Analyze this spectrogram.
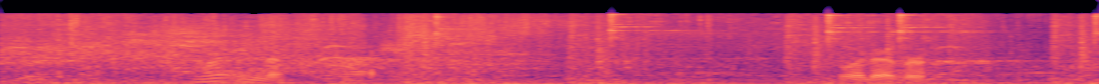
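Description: A huge beast growls and roars.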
